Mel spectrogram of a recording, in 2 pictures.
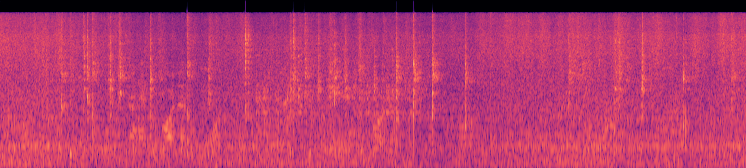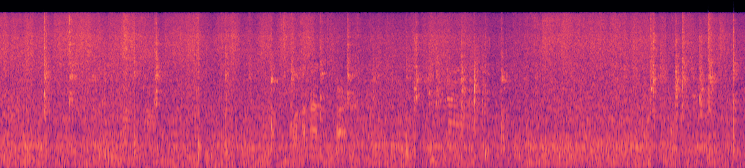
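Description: Pad thai noodles sizzling in a large steel wok while a metal spatula scrapes and knocks against the pan, tossing them in frequent strokes.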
